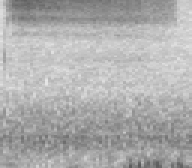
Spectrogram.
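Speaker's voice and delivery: tss as a soft, thin hiss of air; subtle tss. Shown as a demonstration. Coach showing the right hiss, a soft subtle tss. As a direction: let out a gentle tss. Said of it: "a nice subtle tss".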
